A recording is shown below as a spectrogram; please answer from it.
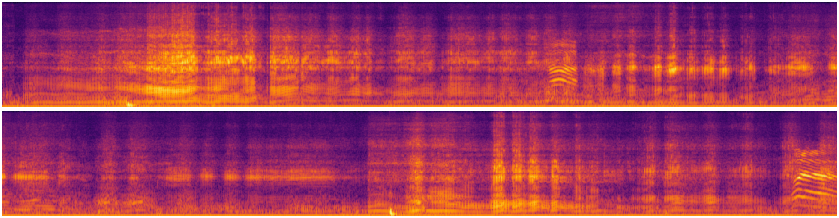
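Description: Dirt bike engines running and revving, mixed with people's voices calling out at times; the loudest bouts come about two seconds in and again near the end.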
